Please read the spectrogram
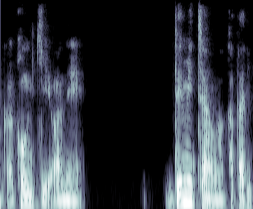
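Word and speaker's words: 亜人: アジンって書いてデミって読むんだけどね、くくりとしては日常系アニメのくくりなのかな。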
